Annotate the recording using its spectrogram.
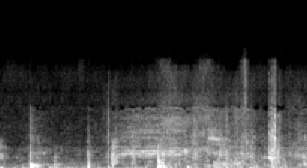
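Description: Faint, irregular footsteps and light knocks in a quiet room, a handful of soft steps spaced unevenly across a few seconds.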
